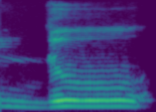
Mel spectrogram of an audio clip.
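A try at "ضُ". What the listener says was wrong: Nah, di du-nya masih ya, pas lagi di sama du masih seperti da, maksudnya. Jadi kayaknya yang main itu ujung lidahnya. Jadi do jadi seperti itu. Seharusnya yang main pinggir lidahnya. Do di seperti itu.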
